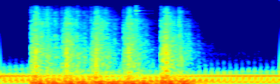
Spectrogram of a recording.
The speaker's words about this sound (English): The banging on my front door woke me around midnight.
